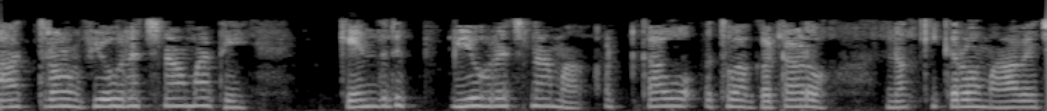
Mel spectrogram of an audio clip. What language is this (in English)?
Gujarati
